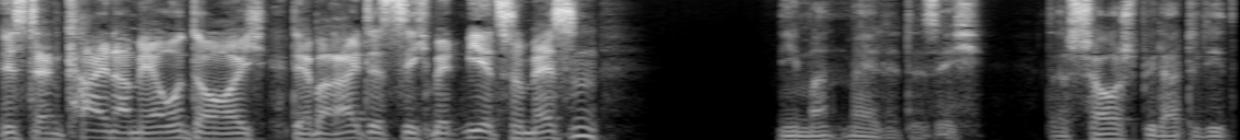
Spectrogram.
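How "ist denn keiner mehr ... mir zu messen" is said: raised, higher challenge to a crowd; Abu Dun calling out. A narrator's reading. Nubian fighter challenges the spectators, calling out. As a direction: call down from the stage, daring them. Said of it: "rief Abu Dun von der Bühne herab".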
